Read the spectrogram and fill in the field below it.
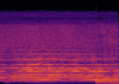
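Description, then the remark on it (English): Steady rain pours down on a crowd standing outside, waiting to enter the unveiling of Vinnie Ream's life-size statue of Lincoln, in a continuous, even hiss, moderately loud, with a faint low tonal hum running beneath it and no voices. “There was not room for all of them to enter, but still they stood in the rain.”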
